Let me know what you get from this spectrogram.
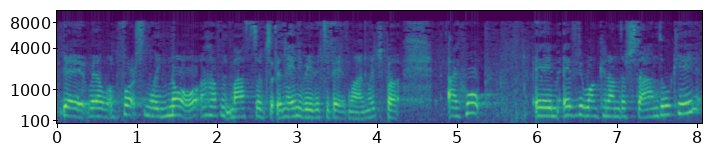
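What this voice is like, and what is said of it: Scottish accent. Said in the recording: “I've got a funny accent. Scottish.”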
